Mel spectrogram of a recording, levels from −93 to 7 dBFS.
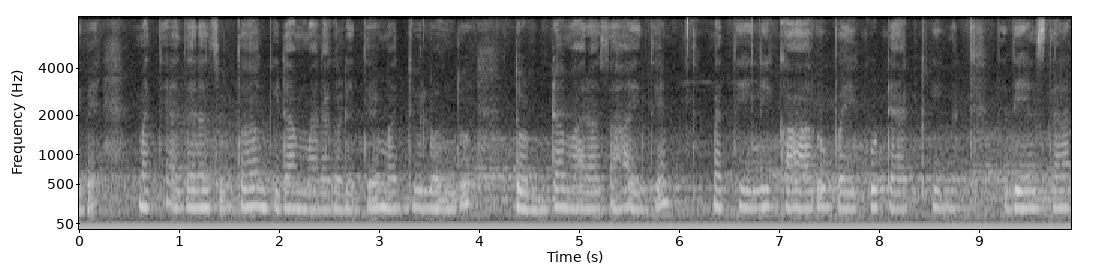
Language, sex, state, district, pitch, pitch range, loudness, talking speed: Kannada, female, Karnataka, Raichur, 200 Hz, 195-210 Hz, -20 LUFS, 140 wpm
